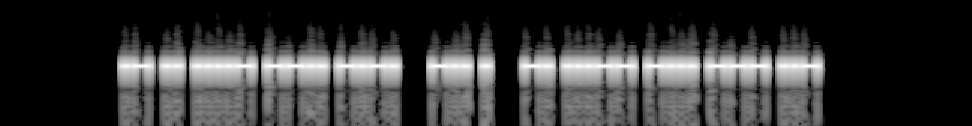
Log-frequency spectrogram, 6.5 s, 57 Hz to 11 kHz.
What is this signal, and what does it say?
Morse code, heard as a keyed tone, about 34 wpm, 690 Hz. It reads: AI4ZC DE N3BOU
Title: USA Callsign DE Callsign - 5 Characters - 35wpm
